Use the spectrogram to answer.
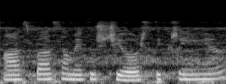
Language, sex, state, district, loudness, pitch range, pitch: Hindi, female, Punjab, Pathankot, -14 LUFS, 220-240 Hz, 235 Hz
